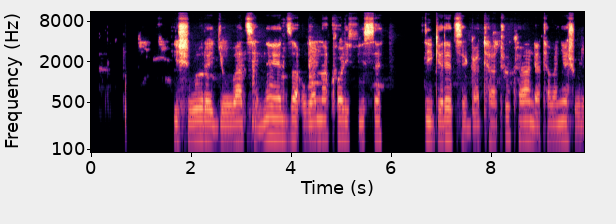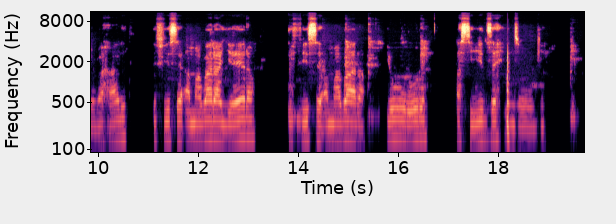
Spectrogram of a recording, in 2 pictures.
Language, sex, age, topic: Rundi, female, 25-35, education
